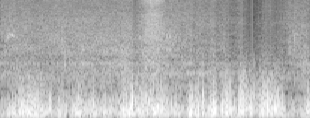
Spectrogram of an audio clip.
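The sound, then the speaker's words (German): Steady, rumbling wind buffeting a microphone, a dense low-frequency roar with gusty swells that continues throughout at a fairly loud level, with no clear voices. “der Wind hat zugenommen.”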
